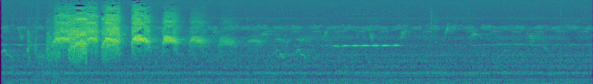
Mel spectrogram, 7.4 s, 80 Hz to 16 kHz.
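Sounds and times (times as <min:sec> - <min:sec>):
Chinese bamboo partridge calling harsh repeated notes: 0:00.6 - 0:03.0.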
